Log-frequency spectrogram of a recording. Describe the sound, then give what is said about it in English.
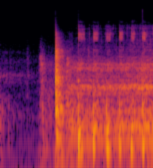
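A water pump on a washing unit starts with a sudden jolt, then settles into a rapid, even chugging pulse that runs steadily to the end. “Throw the washing in and I'll start the water pump.”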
